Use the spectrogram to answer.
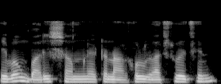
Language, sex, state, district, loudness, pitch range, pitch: Bengali, male, West Bengal, Dakshin Dinajpur, -15 LUFS, 120-130 Hz, 125 Hz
